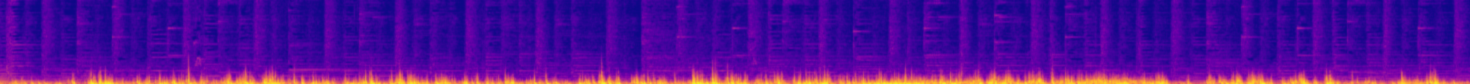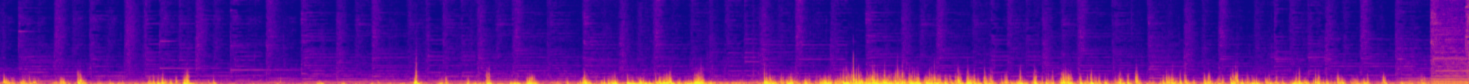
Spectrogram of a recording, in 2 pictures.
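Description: Wind buffeting a phone microphone in uneven, loud gusts, easing briefly about two-thirds of the way through.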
